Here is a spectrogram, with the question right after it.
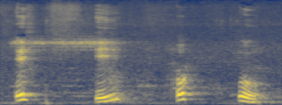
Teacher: देखिए इ, ई, उ। लगभग मुंह बंद है, बहुत हल्का सा खुला है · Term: संवृत स्वर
